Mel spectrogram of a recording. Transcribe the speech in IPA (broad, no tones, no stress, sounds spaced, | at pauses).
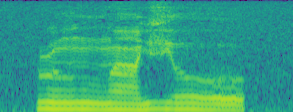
ɭ ũ ŋʷ ã vʲ o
